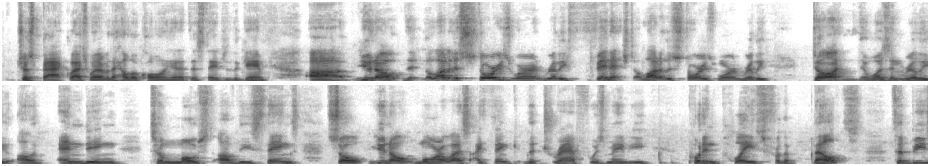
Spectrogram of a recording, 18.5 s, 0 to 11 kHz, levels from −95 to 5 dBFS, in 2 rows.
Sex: male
